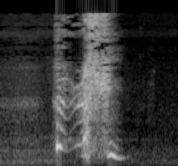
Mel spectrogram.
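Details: Sneezing challenge: a single sneeze, a sharp intake then a noisy burst, deliberately performed rather than natural.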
